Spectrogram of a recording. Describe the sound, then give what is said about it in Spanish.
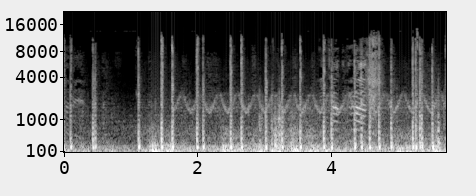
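Air raid sirens warning the population of bombardment during a Russian attack in Ukraine wail and warble up and down over a low rumble, accompanied by a steady series of sharp cracks and pops throughout. “Se podía escuchar las alarmas de emergencia dirigidas a la población por el ataque ruso, mientras sonaban las sirenas que alertaban de los bombardeos.”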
